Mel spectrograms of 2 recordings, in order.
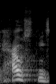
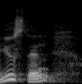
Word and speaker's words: Houston: It's spelled B-U-E, but just like Houston Street in New York is Houston because that's what it is, even though one normally think it would be Houston, or you have Tui in Chicago for some odd reason.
